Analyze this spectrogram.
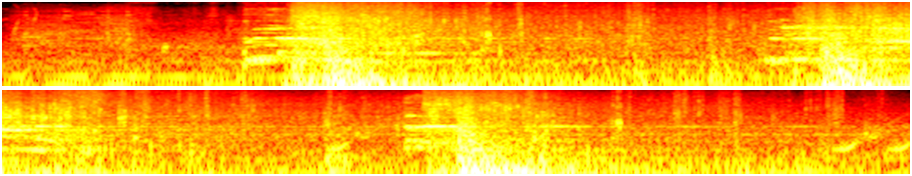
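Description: Loud, heavy stomps crunch and thud.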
